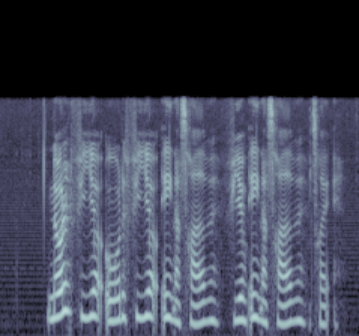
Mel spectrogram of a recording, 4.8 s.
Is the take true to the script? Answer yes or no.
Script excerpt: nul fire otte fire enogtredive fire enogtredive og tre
yes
